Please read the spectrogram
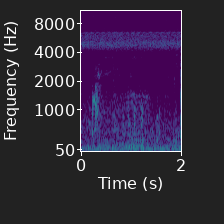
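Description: Steady chorus of crickets, a continuous high-pitched hum with no break.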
